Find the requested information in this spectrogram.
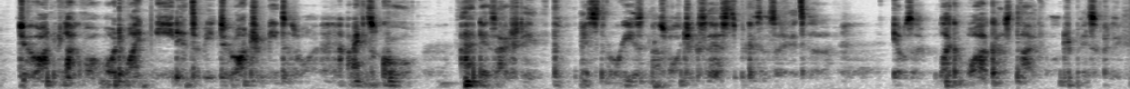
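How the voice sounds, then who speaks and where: A man whispers at a fairly quick pace. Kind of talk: ASMR whispered ramble about a hobby; casual talk to camera. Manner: casual, conversational, rambling with filler words.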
